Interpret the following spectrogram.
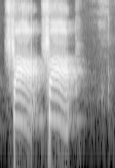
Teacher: ऊपर वाले दो दांतों का किनारा नीचे वाले होंठ की तरी वाली जगह पे लगे तो फा पढ़ा जाता है।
